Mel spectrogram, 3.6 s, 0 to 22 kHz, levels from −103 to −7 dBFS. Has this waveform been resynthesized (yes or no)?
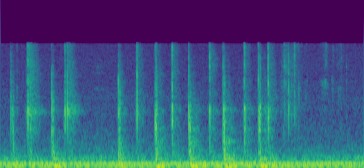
no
